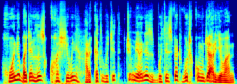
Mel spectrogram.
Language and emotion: Kashmiri, happy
